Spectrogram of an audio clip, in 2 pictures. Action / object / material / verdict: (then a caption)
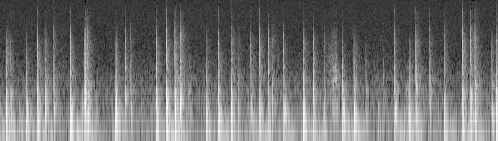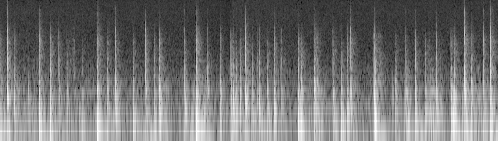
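tap / cardboard shoe box lid / cardboard / none. Long nails and fingertips tap on the hollow lid of a large, rigid red cardboard shoe box. A steady, uneven stream of quick taps gives dull, hollow low thuds mixed with sharp nail clicks. Each tap dies away almost at once.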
